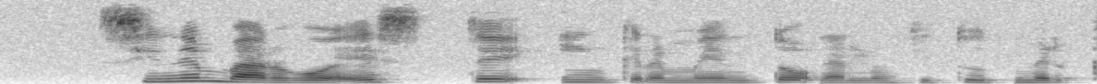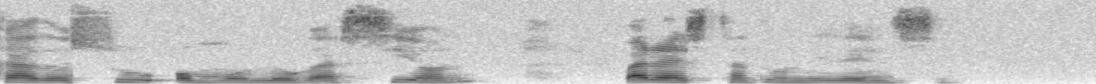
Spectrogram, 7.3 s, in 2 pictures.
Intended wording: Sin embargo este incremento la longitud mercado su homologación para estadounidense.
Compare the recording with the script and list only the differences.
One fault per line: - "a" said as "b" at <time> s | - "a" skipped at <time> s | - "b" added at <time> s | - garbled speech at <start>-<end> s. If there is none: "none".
none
